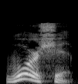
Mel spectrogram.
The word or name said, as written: warship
